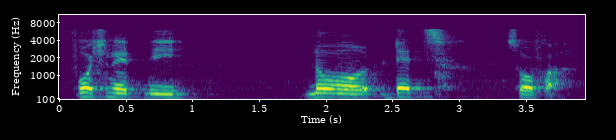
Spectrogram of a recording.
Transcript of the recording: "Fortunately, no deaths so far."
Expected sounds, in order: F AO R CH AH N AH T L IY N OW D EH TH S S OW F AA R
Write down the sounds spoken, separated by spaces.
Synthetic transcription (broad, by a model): F AO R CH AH N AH T L IY N OW D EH T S S OW F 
